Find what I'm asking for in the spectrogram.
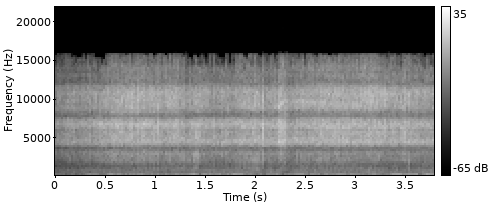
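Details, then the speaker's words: TIG welding galvanized mild steel pipe on a side left less cleaned: steady arc buzz under a sizzling hiss with sharp crackling pops as zinc coating burns off, spattering onto the tungsten and risking burn-through. "see how it pops like that this side I didn't clean up as much can even hear it it'll still weld but you got to watch out you get tired of getting that popping onto your tungsten"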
